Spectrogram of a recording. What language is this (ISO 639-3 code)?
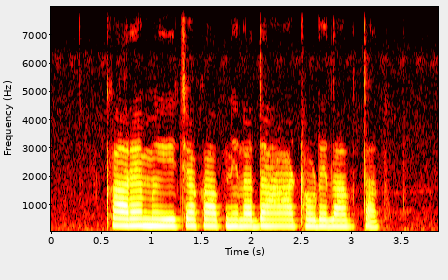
mar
